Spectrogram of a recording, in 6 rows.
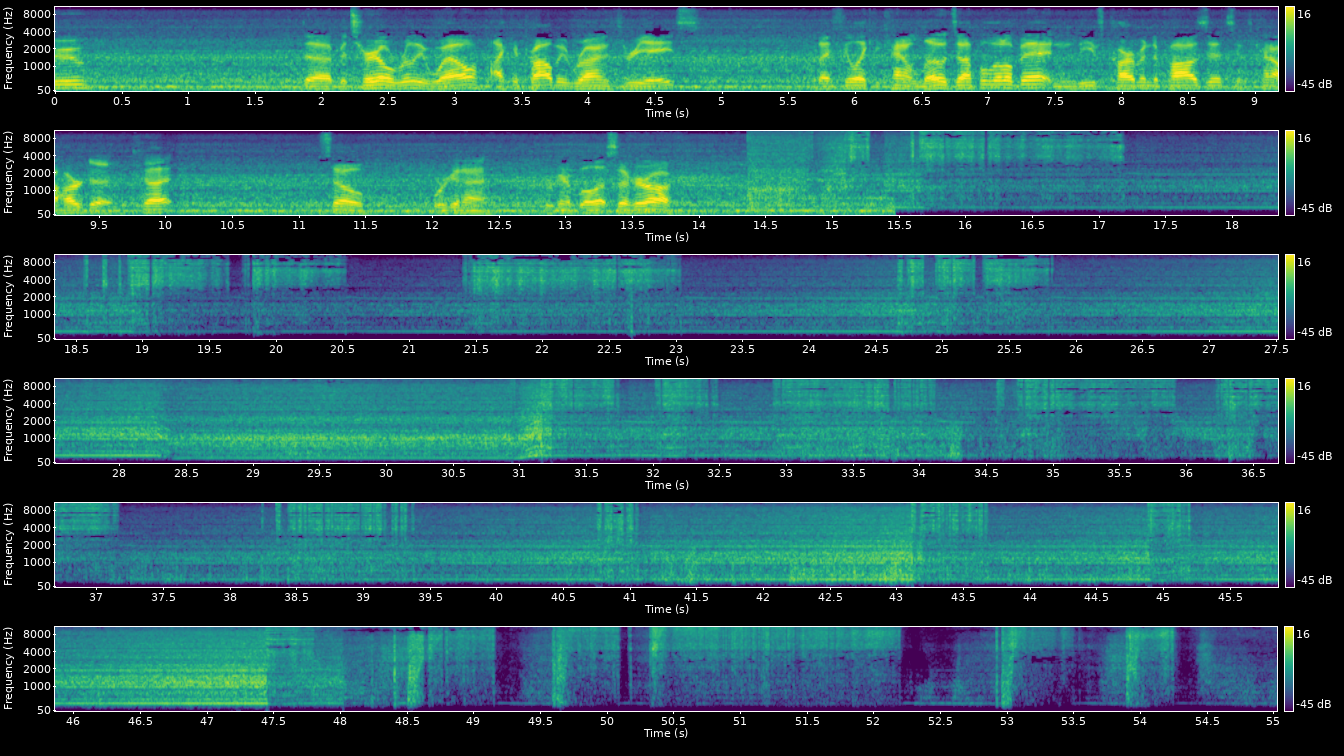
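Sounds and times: steady low hum: 0.0s - 50.3s
arc and air jet hissing: 14.4s - 17.3s, 18.4s - 20.6s, 21.3s - 23.1s, 24.6s - 25.8s, 29.6s - 37.2s, 38.2s - 39.4s, 40.7s - 43.7s, 47.3s - 55.0s.

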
